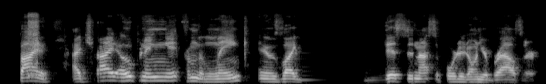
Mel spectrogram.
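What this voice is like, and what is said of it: Maryland accent that sounds Southern. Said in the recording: “You have an accent... I'm from Maryland... Think I'm like from Tennessee or Texas or any southern state.”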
